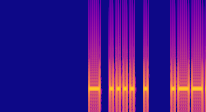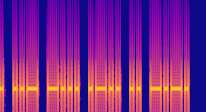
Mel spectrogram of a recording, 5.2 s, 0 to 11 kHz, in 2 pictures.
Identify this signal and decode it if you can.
Morse code, heard as a keyed tone, about 28 wpm, 700 Hz. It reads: THE PUBLIC
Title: Sets of 2 Words 28wpm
